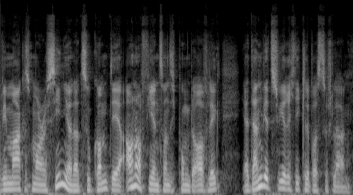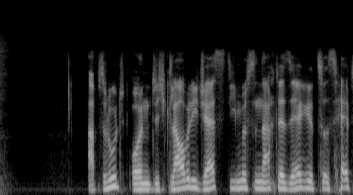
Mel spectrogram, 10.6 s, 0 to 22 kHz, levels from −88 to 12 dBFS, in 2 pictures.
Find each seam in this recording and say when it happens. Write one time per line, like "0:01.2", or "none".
0:07.2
